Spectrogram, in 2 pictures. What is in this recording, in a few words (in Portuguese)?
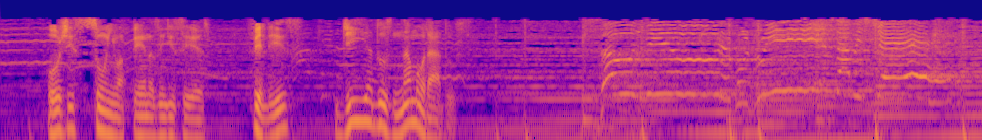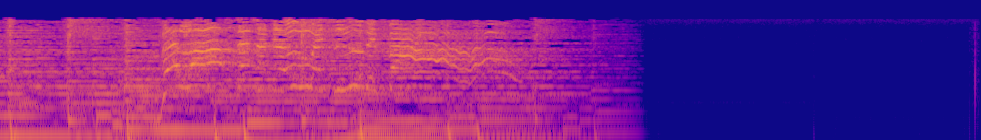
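complicado caso de amor, Masculino; Telemensagens; Dia Dos namorados; Telemensagens 2017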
